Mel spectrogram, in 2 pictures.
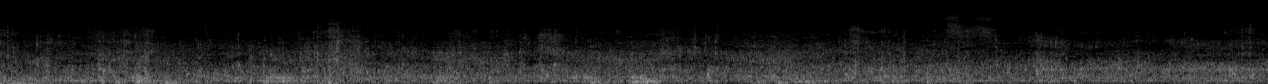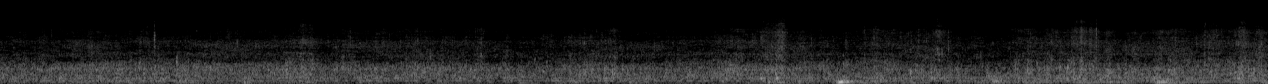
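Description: Wind and choppy waves wash steadily around a kayak on the Patoka River, a continuous near rushing of water and air with occasional small knocks against the hull, with no voices.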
